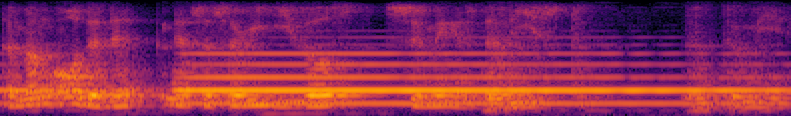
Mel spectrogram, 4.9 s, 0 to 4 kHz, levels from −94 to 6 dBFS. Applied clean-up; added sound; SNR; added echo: none; Wind instrument, woodwind instrument; -4 dB; reverberation time 2.2 s.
